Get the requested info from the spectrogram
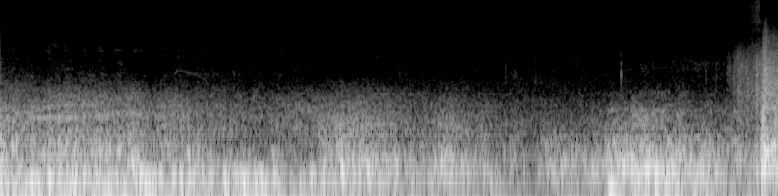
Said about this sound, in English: Thunder booming, right? Wind blowing, rain pelting the roof kind of storms. Like, I thoroughly enjoy nighttime storms.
